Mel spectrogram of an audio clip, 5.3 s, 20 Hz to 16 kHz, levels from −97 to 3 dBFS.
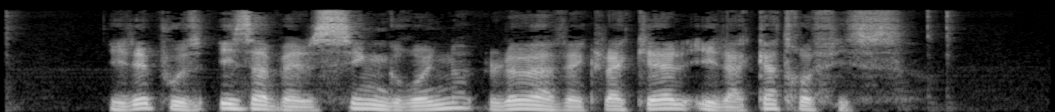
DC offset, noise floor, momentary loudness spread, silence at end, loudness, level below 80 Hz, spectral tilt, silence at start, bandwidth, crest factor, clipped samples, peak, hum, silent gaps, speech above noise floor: under 0.1%; -68 dBFS; 9 LU; 0.75 s; -20 LUFS; -52 dBFS; -5 dB/octave; 0.55 s; 11.5 kHz; 16 dB; under 0.1%; -4 dBFS; none; none; 48 dB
